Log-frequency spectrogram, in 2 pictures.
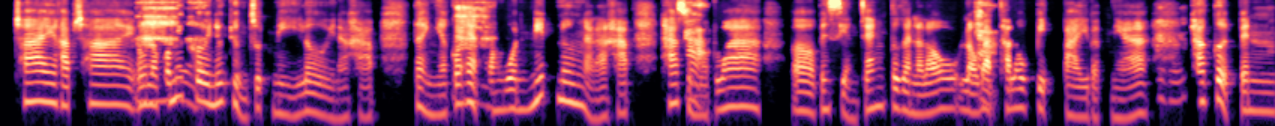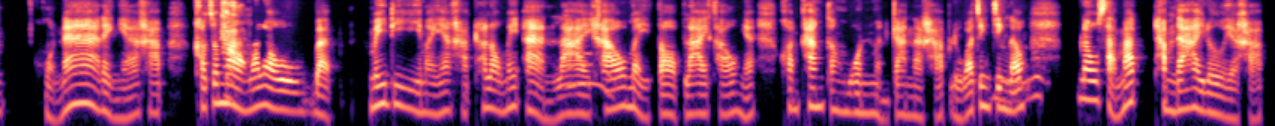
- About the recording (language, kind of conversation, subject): Thai, advice, จะสร้างนิสัยทำงานศิลป์อย่างสม่ำเสมอได้อย่างไรในเมื่อมีงานประจำรบกวน?
- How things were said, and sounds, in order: lip smack; tapping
